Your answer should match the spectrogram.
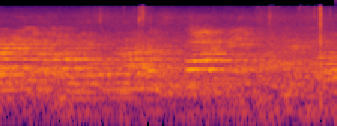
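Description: Only speech: girls' voices talking.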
